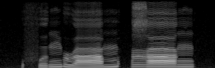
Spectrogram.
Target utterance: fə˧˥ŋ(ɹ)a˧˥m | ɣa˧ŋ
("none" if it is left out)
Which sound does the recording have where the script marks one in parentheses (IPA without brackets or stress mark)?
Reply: ɹ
